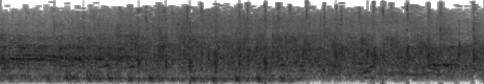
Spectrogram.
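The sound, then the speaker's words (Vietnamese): Audience applause, a dense, steady clatter of clapping hands that carries on evenly at full strength for the whole stretch. “Rồi, vỗ tay như vậy.”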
